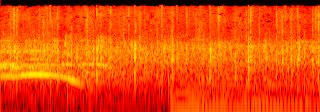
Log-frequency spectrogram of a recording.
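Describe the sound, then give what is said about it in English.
Applause welcomes the Fred Hollows Junior Ambassadors on a children's news show. Steady, moderately loud clapping continues throughout, and low sustained musical tones enter partway through. “So, Squiz Kids, put your hands together and give a very warm welcome to the Fred Hollows Junior Ambassadors.”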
